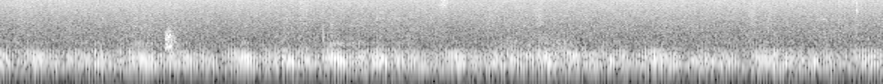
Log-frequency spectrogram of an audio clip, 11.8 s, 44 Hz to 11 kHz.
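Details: Pet cat three days before his death, January 17th, 2013, purring close by: continuous low vibrating rumble that swells and eases with each breath, a brief faint click near the middle, otherwise quiet indoor background.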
